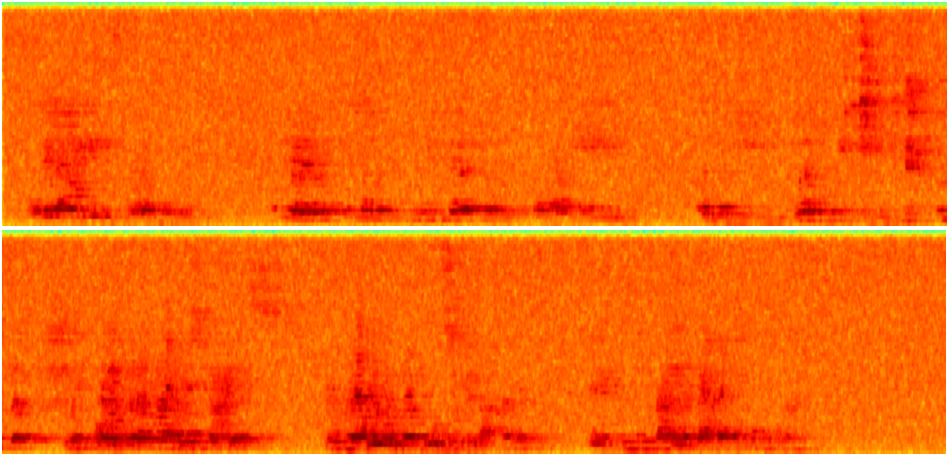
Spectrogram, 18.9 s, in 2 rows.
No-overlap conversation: No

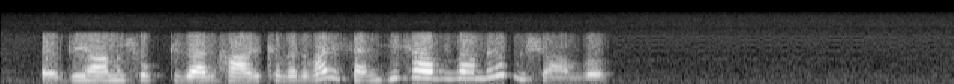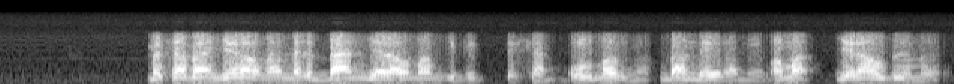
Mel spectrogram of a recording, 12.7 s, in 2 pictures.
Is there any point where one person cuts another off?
No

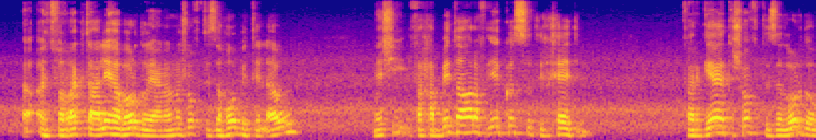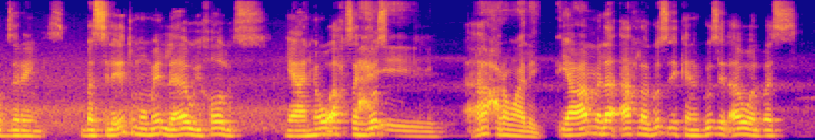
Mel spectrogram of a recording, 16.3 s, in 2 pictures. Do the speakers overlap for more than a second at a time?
No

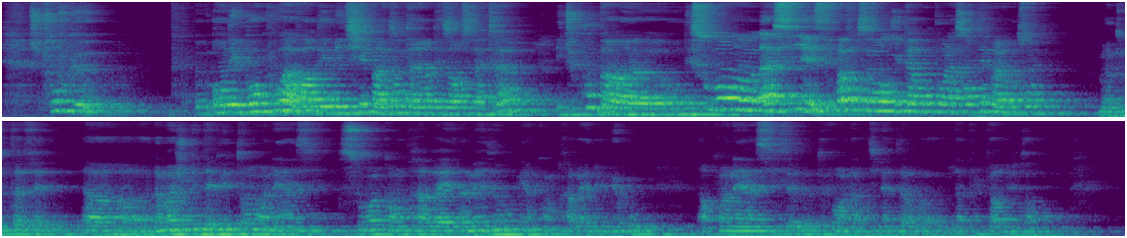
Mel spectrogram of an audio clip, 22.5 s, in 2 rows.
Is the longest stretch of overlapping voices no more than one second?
Yes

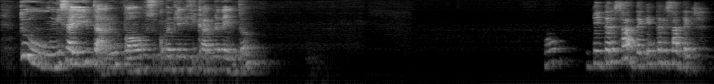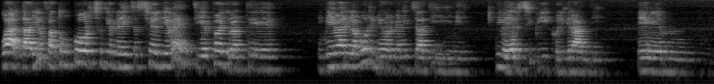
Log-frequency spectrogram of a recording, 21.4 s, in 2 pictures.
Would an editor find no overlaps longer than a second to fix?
Yes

